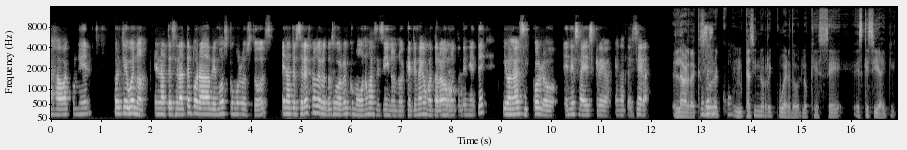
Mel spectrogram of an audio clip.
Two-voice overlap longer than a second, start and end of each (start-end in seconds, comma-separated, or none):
none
